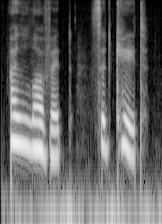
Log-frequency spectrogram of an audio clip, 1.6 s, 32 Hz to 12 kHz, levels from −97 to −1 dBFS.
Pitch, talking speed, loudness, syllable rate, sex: 235 Hz, 185 wpm, -16 LUFS, 4.6 syllables/s, female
